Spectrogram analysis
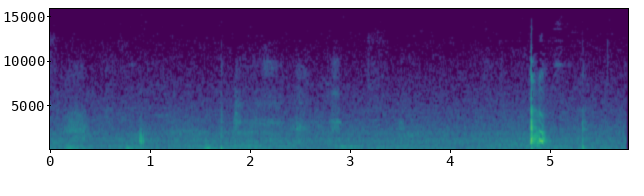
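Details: Baby with a bad case of hiccups: a quiet room with one sharp, sudden hiccup sound near the end.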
